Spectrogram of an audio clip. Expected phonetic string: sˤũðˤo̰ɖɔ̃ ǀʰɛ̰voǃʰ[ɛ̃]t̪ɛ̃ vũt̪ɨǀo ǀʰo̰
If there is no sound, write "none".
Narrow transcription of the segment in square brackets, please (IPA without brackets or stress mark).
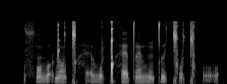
ɛ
